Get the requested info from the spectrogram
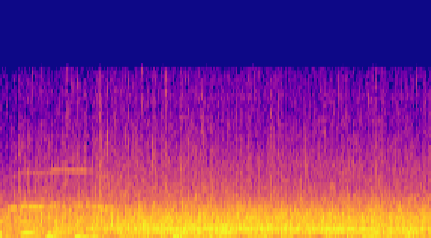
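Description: A small group clapping, with voices talking and calling out over the clapping; the clapping builds about half a second in and keeps on steadily.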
